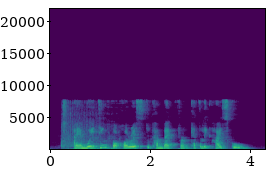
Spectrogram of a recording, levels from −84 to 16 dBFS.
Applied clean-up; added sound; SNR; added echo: classical method log-MMSE.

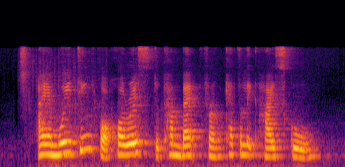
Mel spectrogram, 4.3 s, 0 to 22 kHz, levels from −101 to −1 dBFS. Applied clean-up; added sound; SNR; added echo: neural separator model SepFormer DNS4.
